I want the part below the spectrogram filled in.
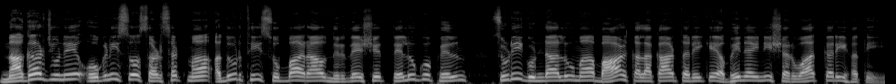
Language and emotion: Gujarati, neutral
